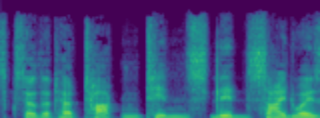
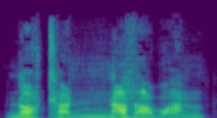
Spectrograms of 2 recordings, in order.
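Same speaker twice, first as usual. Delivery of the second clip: exasperated outburst; violent exclamation. A narrator's reading. Professor reacting to yet another decree, violent exclamation. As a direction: burst out in protest. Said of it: "exclaimed Professor McGonagall violently".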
